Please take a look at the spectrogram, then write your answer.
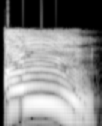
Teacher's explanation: चंद्र बिंदु नहीं है क्योंकि अंग, नाक बोलकर देखो, अंग, नाक और मुंह दोनों से आवाज आ रही है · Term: अनुनासिक वर्ण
